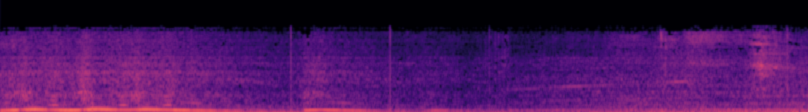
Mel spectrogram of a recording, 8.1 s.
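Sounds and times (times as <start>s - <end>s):
car engine revving under load: 0.0s - 8.0s
road rumble: 0.0s - 8.0s.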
